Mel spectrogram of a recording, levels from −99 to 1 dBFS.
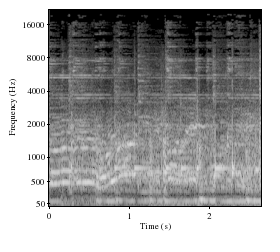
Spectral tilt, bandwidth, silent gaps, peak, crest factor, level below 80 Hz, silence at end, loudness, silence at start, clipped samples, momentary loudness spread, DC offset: -4 dB/octave; 18 kHz; none; -4 dBFS; 14 dB; -42 dBFS; 0 s; -17 LUFS; 0 s; under 0.1%; 2 LU; under 0.1%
